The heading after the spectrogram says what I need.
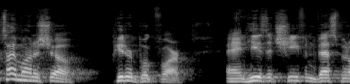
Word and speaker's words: Boockvar: on today first time on the show Peter bookvar and he's a chief investment officer over at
